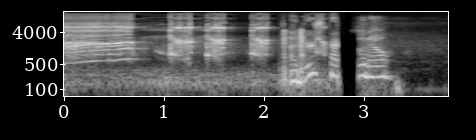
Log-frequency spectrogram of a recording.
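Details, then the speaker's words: Toddler boy in a coughing fit, later diagnosed as pertussis: rapid harsh coughs broken by strained, high-pitched crowing breaths; whooping cough. "whooping cough is also known as pertussis it's caused by a bacterial infection that is spread from one person with whooping cough to another person"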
